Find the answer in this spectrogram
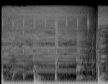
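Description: Electric hair trimmer buzzing steadily, over music with a beat of deep, falling-pitch drum hits.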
